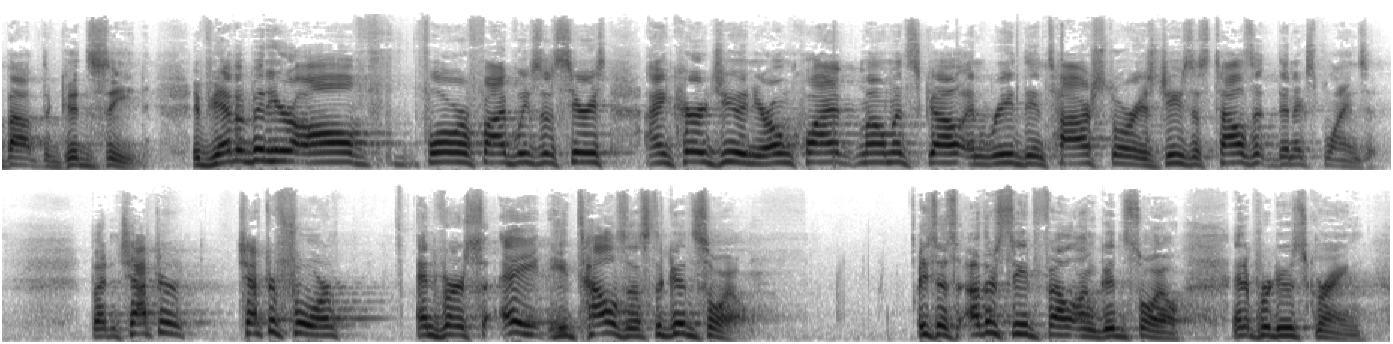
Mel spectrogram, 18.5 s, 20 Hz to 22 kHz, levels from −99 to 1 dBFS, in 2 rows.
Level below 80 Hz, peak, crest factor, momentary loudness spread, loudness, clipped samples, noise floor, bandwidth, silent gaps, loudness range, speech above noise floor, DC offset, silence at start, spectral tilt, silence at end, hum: -58 dBFS; 0 dBFS; 12 dB; 10 LU; -12 LUFS; under 0.1%; -54 dBFS; 14.5 kHz; none; 4 LU; 42 dB; under 0.1%; 0 s; -6 dB/octave; 0.15 s; none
